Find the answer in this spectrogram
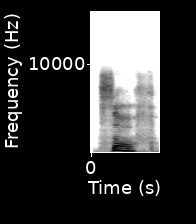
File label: "saaf shod", kashmiri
